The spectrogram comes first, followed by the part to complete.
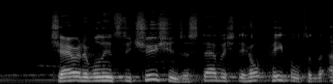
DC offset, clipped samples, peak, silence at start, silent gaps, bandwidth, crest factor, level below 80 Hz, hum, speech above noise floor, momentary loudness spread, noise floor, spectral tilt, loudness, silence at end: under 0.1%; under 0.1%; -16 dBFS; 0.35 s; none; 14.5 kHz; 18 dB; -90 dBFS; none; 25 dB; 8 LU; -59 dBFS; -5.5 dB/octave; -34 LUFS; 0 s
